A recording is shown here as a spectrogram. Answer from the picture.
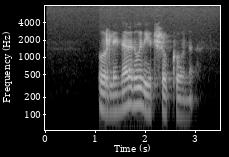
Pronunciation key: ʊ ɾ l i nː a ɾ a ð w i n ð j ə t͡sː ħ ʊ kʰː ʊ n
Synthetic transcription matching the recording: ʊ ɾ l i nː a ɾ a ð w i ð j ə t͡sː ʃ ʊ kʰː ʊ n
